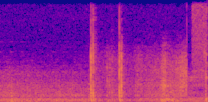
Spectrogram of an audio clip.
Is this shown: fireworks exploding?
yes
